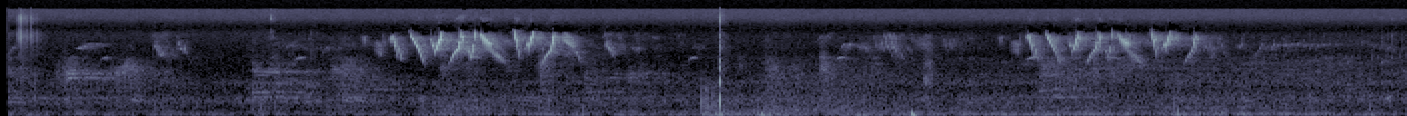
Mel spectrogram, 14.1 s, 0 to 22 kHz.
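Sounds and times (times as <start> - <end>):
small birds chirping: 0.1 - 14.0
faint low rumble: 5.3 - 14.0.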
